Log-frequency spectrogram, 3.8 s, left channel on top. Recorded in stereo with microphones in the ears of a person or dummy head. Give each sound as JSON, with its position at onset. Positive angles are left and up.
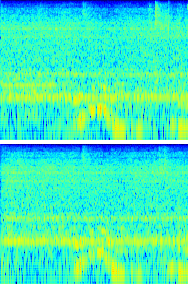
{"t": 1.4, "sound": "a woman speaking", "side_deg": 20, "distance_m": 1.0}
